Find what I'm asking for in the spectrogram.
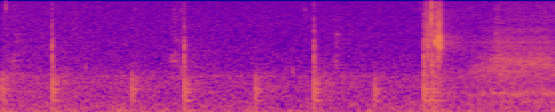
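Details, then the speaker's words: Car key fob with a new battery that still won't work: the small inner button switch pressed repeatedly gives seven crisp, light clicks about half a second apart in a quiet room, a working switch, unlike the broken one. "There is the small this button what we press in this way, and then this key works."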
